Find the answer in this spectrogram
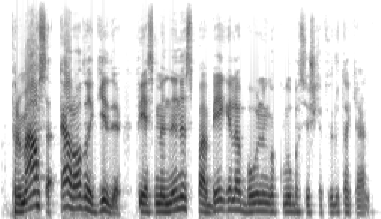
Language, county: Lithuanian, Kaunas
